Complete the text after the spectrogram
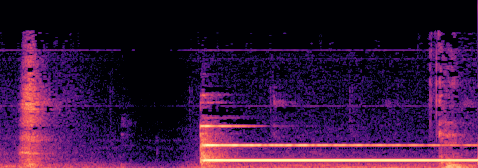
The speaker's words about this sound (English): Could you ring your bell once?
